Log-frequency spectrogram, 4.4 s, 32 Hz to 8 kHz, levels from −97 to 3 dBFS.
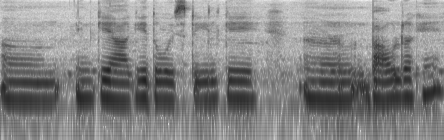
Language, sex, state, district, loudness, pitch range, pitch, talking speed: Hindi, female, Madhya Pradesh, Bhopal, -19 LUFS, 155-170 Hz, 160 Hz, 160 wpm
